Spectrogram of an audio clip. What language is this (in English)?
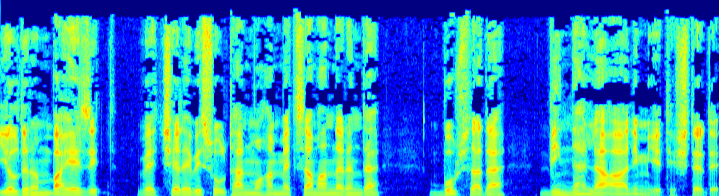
Turkish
